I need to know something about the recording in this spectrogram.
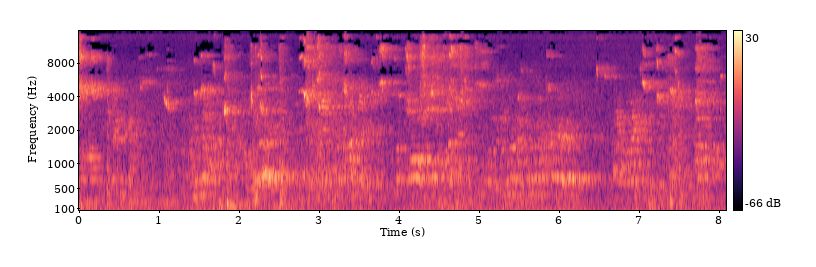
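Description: Futsal game on an indoor court: players' shouts and calls echoing through a large hall, with the sharp thud of the ball being kicked now and then.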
